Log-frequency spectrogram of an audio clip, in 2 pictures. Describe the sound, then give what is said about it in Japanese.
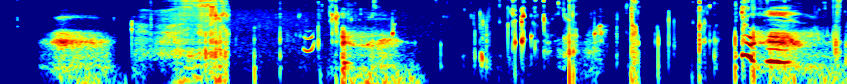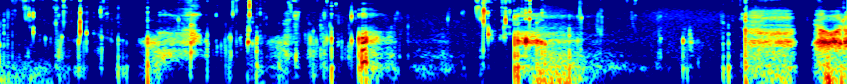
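Chewing on soft daikon radish gives many small, quiet, moist crunches in irregular bursts, with short silent pauses between bites and no talking. “次は大根。柔らかすぎて音がしなさそう。”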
